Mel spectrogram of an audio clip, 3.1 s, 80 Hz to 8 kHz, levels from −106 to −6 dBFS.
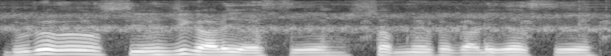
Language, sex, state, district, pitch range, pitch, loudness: Bengali, male, Assam, Hailakandi, 145-165 Hz, 150 Hz, -16 LUFS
